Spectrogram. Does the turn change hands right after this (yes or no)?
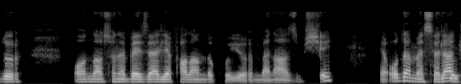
no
